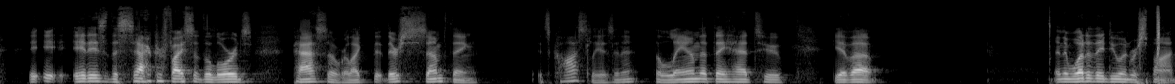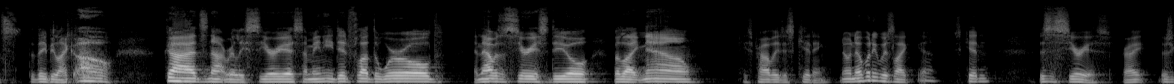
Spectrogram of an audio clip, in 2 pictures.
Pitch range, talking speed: 105-125 Hz, 185 wpm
